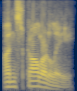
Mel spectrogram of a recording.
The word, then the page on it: Unscholarly: American English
